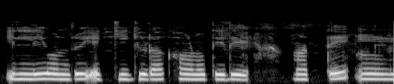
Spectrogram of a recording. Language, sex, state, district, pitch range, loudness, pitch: Kannada, female, Karnataka, Bidar, 235-245 Hz, -12 LUFS, 240 Hz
